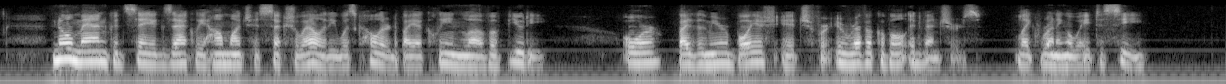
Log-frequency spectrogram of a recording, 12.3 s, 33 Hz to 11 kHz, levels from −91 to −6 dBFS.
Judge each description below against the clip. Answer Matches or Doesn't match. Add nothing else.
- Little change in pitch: Doesn't match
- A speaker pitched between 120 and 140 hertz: Matches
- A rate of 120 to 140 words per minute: Doesn't match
